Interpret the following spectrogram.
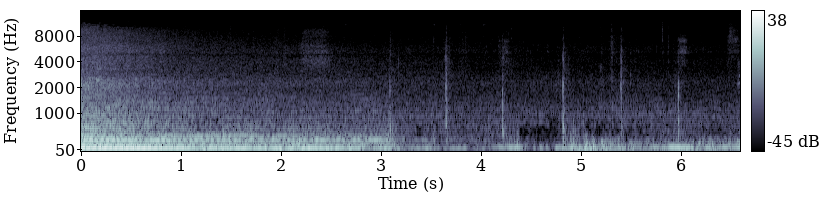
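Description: A car passing close by on the road, its engine and tyre hum loud at first and fading away over about three seconds. Afterwards a few light footstep clicks on the concrete sidewalk.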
